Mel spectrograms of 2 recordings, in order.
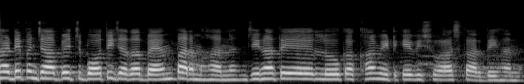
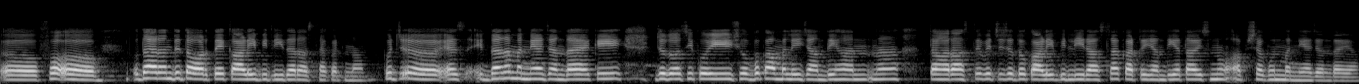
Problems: constant background noise, background conversations at intervals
